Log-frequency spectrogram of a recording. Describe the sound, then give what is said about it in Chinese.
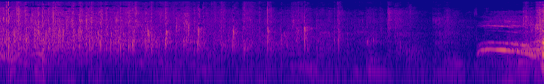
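An audience breaks into dense, crackling applause for a singer's performance, gradually thinning and fading over several seconds, then a loud voice calls out just as the clapping dies away. “远的甭说，说眼前，唱了半天，连点儿掌声都听不见。”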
